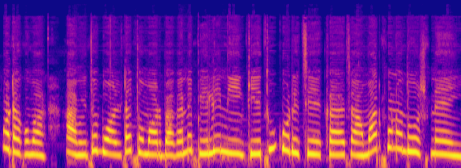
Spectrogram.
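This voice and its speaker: A woman's voice: high voice, steady tone, fast talker, a little mellow, close to an everyday voice. A woman voicing a young village boy in a cartoon, pleading and argumentative. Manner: pleading, protesting. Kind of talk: cartoon voice acting.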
